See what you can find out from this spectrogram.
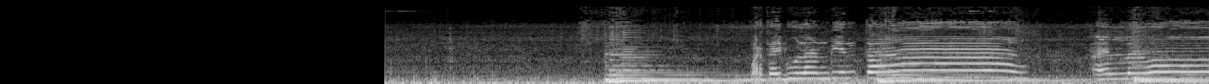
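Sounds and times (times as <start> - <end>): car cabin rumble: 3.9 - 12.0.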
